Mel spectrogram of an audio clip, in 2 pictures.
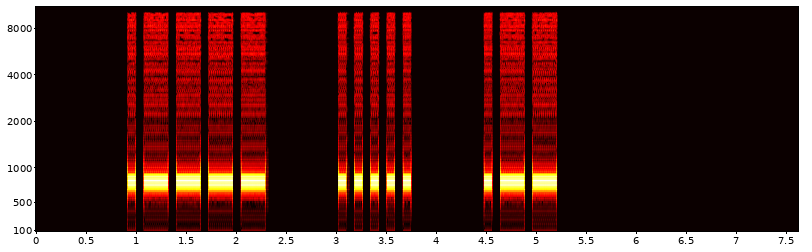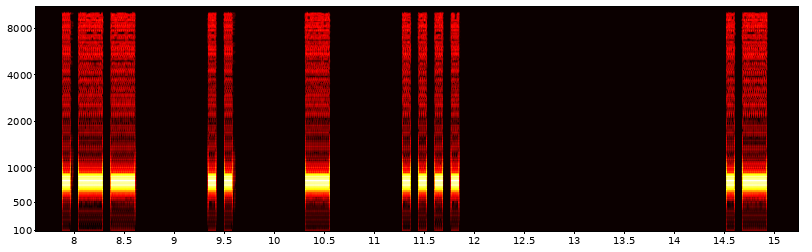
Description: Morse code, heard as a keyed tone, about 15 wpm, spaced as for 8 wpm, 800 Hz. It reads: 15W WITH A
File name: (spaced) / QSOs Spaced-mp3s / WD0BGP 1 @13 sp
